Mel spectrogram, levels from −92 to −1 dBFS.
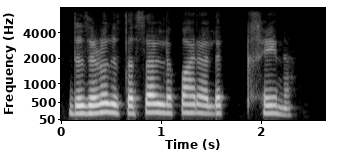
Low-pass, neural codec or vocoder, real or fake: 7.2 kHz; codec, 16 kHz, 2 kbps, FunCodec, trained on Chinese and English, 25 frames a second; fake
